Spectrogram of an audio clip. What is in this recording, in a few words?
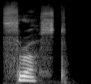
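"thrust", British English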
